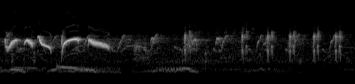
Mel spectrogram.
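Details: Loud, ringing song of a yellow-eyed babbler from Vietnam's bamboo and secondary scrub: bright slurred whistles that swoop downward open the phrase, then a string of short, sharp chirps repeated about three times a second.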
